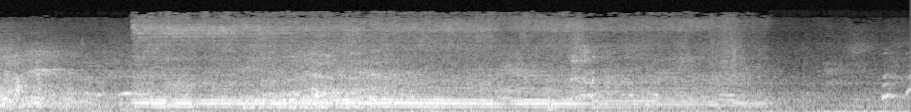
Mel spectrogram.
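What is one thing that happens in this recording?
A man hums a long, drawn-out note through closed lips.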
